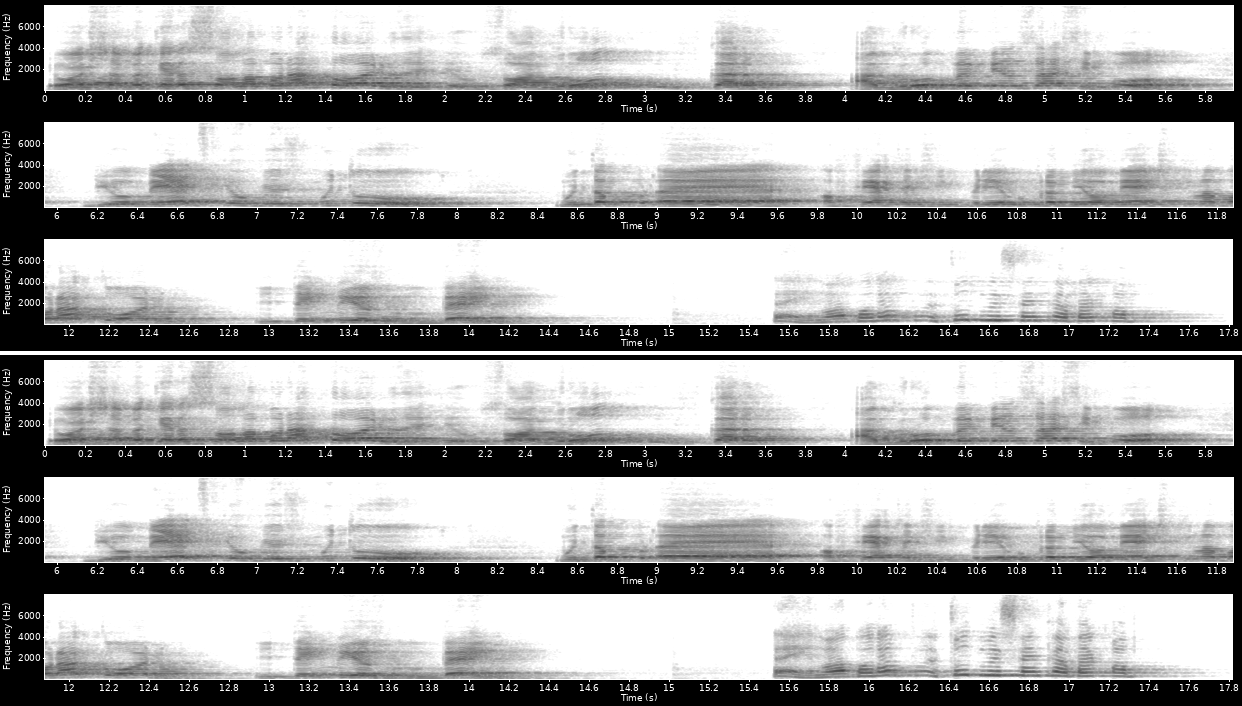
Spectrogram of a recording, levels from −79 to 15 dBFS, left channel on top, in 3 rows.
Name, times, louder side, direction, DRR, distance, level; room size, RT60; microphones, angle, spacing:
voice 1, 0.0-3.6 4.0-5.6 6.1-7.9 8.5-12.5 12.9-14.2, right 1 dB, 5° right, 5 dB, 4.7 m, -22 dB
voice 2, 15.5-17.3, right 3 dB, 85° right, 10 dB, 1.6 m, -26 dB
21.0 x 17.0 x 8.8 m, 0.79 s
head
